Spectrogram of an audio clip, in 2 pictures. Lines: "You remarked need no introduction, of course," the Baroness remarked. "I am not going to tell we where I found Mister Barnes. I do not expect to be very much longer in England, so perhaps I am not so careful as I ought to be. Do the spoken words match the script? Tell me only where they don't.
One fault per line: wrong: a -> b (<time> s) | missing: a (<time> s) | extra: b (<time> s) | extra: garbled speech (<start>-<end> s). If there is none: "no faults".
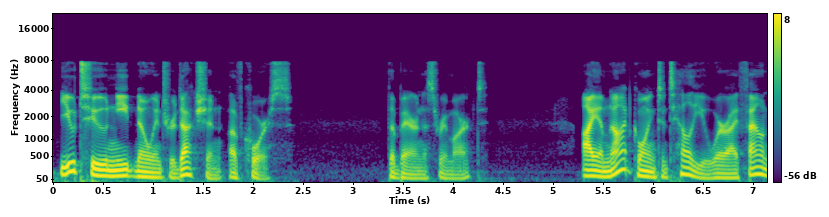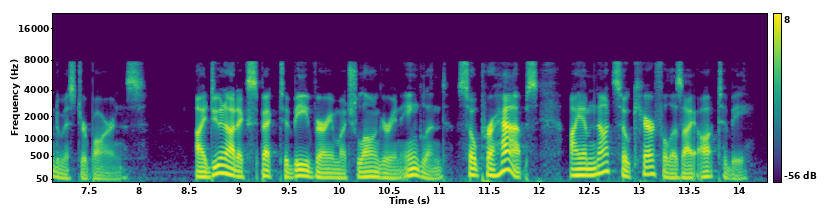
wrong: remarked -> two (0.2 s)
wrong: we -> you (6.4 s)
